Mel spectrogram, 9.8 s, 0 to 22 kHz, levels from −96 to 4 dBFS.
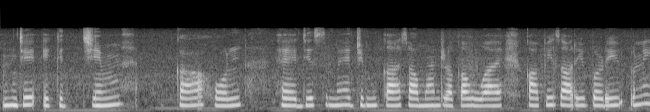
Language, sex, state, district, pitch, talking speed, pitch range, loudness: Hindi, female, Maharashtra, Nagpur, 250 Hz, 100 wpm, 245-260 Hz, -16 LUFS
